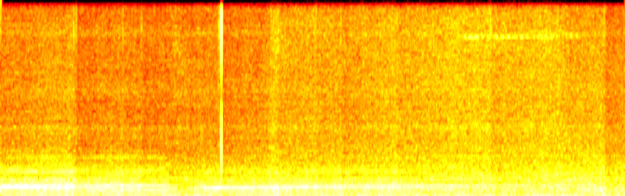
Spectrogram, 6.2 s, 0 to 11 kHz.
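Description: Lamborghini Gallardo's V10 engine pulling hard at about 120 to 150 mph, heard from inside the cabin over heavy wind and road roar. Its pitch climbs slowly, drops with a paddle-shift upshift about two seconds in, then climbs again.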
